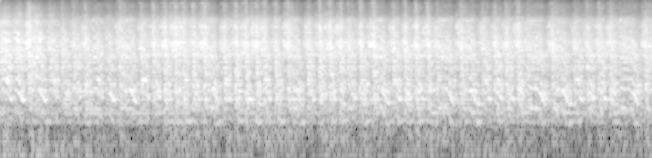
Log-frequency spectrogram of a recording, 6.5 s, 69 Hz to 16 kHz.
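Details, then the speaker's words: 1994 Ford crew cab diesel, newly acquired project, sprayed with starting fluid: long, fast, steady cranking with even compression pulses and no firing. It tried popping a few times; owner suspects a weakening battery and unknown fuel supply, may prefill the fuel filter. "It tried popping a few times. Um, battery's getting weak."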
